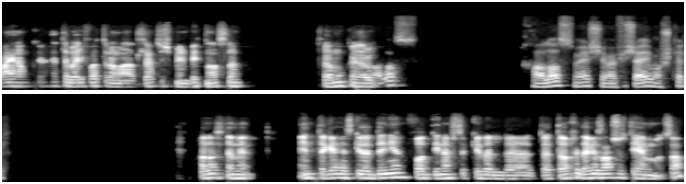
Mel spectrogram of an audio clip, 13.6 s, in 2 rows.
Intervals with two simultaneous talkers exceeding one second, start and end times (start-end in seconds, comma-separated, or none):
none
